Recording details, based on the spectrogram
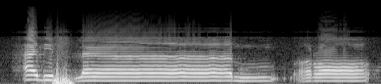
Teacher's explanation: Maka ra itu dibaca dengan 2 harakat. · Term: mad tabi'i harfi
